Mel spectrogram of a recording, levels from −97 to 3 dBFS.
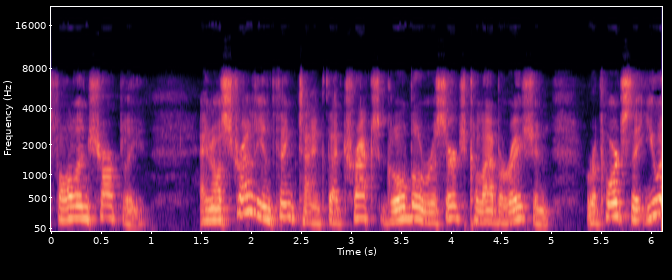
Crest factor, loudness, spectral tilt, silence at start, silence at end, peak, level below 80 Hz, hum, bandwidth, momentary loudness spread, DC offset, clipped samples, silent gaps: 18 dB; -23 LUFS; -5 dB/octave; 0 s; 0 s; -6 dBFS; -60 dBFS; none; 8 kHz; 11 LU; under 0.1%; under 0.1%; none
